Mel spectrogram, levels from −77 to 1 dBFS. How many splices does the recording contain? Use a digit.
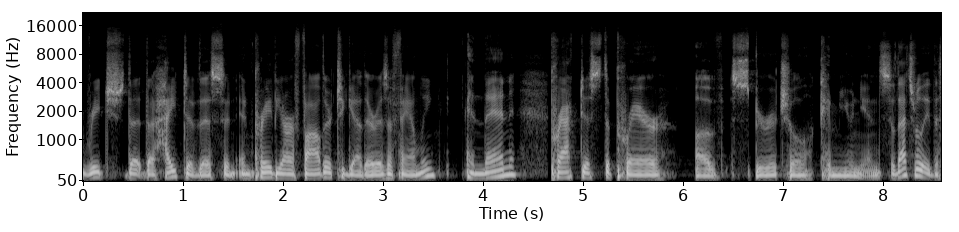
2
